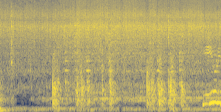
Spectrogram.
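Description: Lengthwise-sliced onion frying in a pan, with a loud, constant sizzle and occasional scraping stirs from a spatula, heard up close with no talking.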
